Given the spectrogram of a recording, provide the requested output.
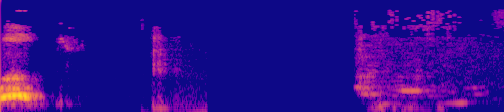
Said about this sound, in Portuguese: Um cachorro lá dentro. É a minha Luna.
